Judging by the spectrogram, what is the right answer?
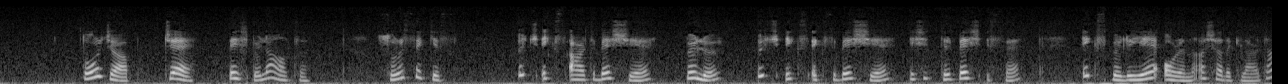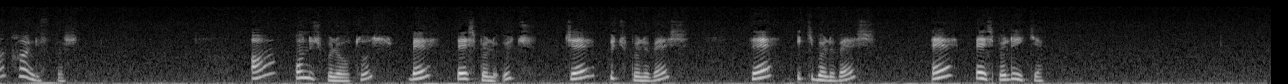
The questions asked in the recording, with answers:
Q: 3X artı 5Y bölü 3X eksi 5Y eşittir 5 ise X bölü Y oranı aşağıdakilerden hangisidir?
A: Doğru cevap E 5 bölü 2.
